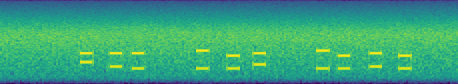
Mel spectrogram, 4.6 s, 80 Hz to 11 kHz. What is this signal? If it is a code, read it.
DTMF, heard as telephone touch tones, dialled by hand, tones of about 120 ms, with radio hiss. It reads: 052 318 3151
